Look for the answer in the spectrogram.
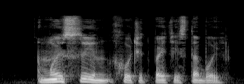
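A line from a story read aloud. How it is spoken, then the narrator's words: Quiet. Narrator (Russian): негромко проронил он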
